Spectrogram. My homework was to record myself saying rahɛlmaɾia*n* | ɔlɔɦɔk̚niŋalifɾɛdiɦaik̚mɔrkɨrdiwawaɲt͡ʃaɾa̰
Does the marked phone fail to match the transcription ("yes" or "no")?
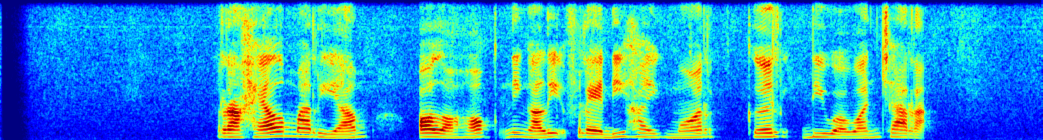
yes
